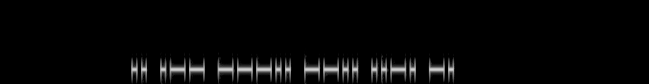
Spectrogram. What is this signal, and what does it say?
Morse code, heard as a keyed tone, about 25 wpm, 700 Hz. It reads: IW8ZFN
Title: DXCC-100 Call Signs - 6 Characters - Repeated 3x - 25wpm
